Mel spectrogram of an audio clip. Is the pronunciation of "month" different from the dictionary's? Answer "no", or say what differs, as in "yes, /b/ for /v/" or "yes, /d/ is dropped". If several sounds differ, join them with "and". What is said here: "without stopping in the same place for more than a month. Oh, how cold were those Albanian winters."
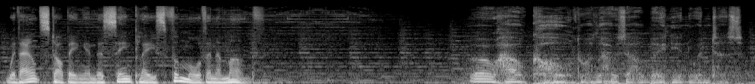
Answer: no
